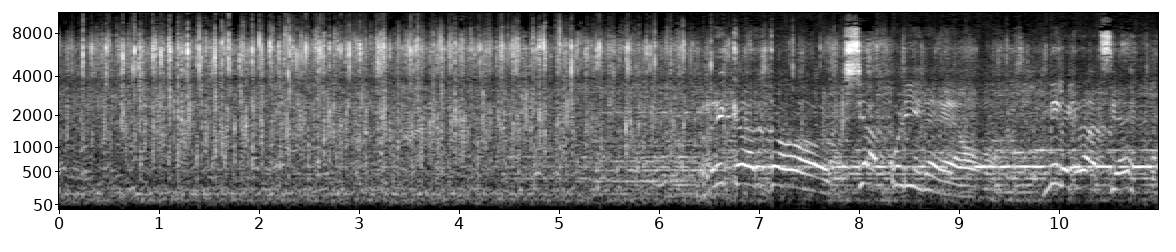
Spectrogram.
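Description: Aermacchi MB-339 jet trainers' turbojet engines at take-off power as a formation rolls down the runway, a loud crackling jet roar. From about seven seconds in, several engine whines fall in pitch one after another as jets go by, then a steady whine holds.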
